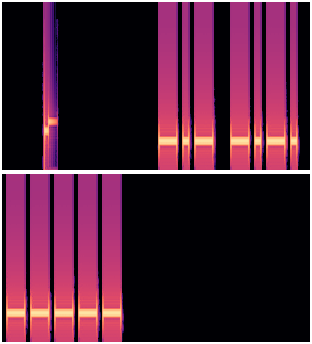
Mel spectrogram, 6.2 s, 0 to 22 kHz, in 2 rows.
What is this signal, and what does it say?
Morse code, heard as a keyed tone, about 20 wpm, 700 Hz. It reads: KC0
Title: USA Call Sign Prefixes - 20wpm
